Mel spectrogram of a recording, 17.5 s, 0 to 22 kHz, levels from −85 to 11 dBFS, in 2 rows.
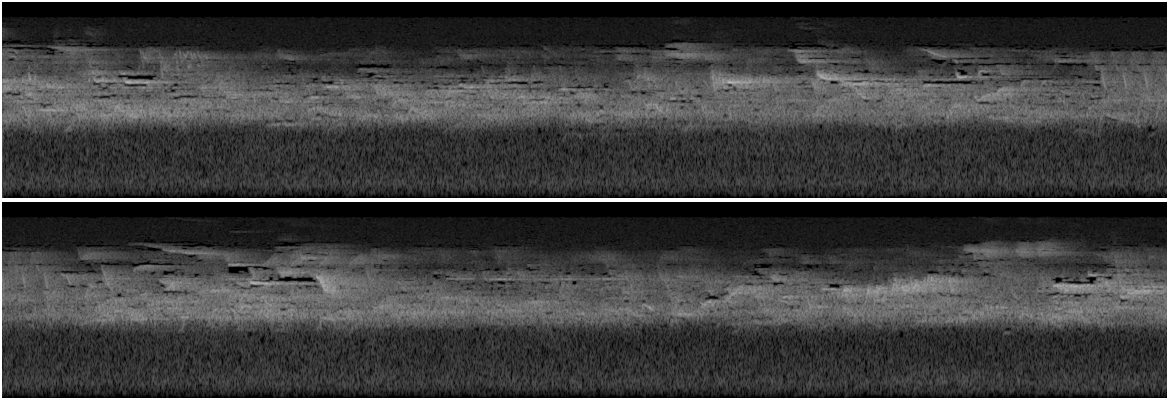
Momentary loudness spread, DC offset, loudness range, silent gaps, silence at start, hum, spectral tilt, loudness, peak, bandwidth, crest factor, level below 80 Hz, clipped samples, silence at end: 9 LU; under 0.1%; 4 LU; none; 0 s; none; 3.5 dB/octave; -23 LUFS; -6 dBFS; 16 kHz; 20 dB; -80 dBFS; under 0.1%; 0 s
